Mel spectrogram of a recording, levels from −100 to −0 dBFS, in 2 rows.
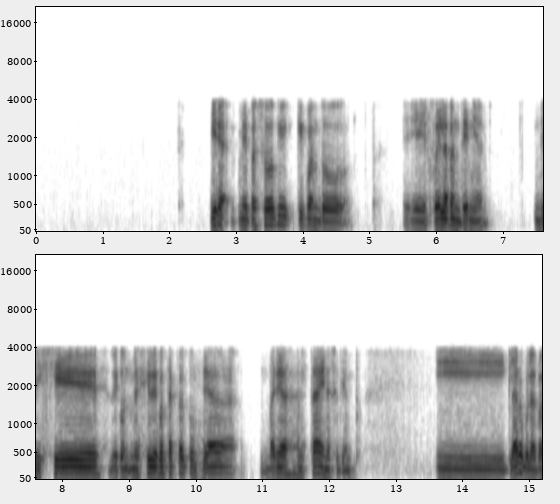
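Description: Speech coded with the iLBC codec sounds narrowband, with nothing above 4 kHz, and rough and synthetic, which fits 30 ms frames at about 13 kbps. Unlike a fullband codec, it removes the top of the spectrum entirely. Lost iLBC frames are heard at 2.7 s, from 9.93 to 10.18 s in scattered gaps with the longest lasting around a tenth of a second, and from 11.45 to 11.54 s. Each gap sounds like a held, buzzy vowel. Unlike dropouts, these gaps are filled, and the speech recovers almost at once.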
